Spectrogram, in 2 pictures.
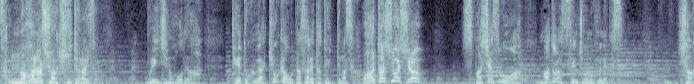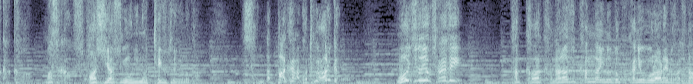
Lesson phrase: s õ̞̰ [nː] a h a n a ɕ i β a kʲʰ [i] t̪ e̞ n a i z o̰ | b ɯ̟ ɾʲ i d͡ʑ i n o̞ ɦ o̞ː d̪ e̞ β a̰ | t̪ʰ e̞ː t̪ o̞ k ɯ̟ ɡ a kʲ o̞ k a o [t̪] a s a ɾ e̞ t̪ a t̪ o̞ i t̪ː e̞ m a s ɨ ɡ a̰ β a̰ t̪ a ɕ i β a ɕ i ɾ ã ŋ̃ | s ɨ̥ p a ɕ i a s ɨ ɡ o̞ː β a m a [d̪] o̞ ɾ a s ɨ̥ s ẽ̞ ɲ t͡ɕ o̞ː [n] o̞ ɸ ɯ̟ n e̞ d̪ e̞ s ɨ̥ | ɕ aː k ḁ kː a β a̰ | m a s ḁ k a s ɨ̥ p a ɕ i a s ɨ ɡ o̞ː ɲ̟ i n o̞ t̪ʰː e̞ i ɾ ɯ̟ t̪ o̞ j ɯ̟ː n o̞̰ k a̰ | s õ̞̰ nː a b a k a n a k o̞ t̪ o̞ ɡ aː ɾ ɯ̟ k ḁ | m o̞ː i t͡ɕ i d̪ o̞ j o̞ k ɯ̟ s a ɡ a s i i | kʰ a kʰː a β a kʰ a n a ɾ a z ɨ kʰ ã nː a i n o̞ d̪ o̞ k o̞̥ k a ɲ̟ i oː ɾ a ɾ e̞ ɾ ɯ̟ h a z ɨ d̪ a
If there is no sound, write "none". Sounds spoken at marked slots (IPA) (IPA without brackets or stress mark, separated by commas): nː, iː, d̪, d̪, n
